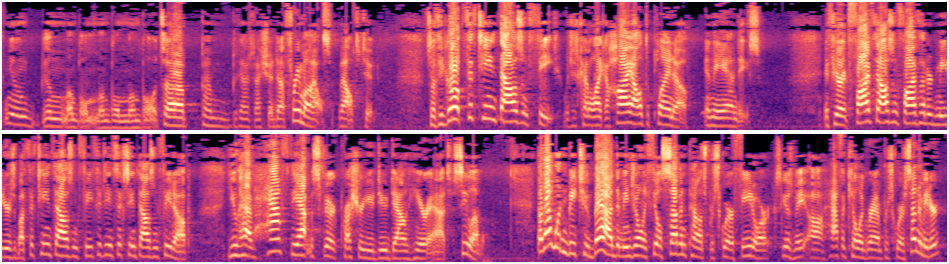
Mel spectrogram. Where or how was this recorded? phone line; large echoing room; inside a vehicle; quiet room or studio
large echoing room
